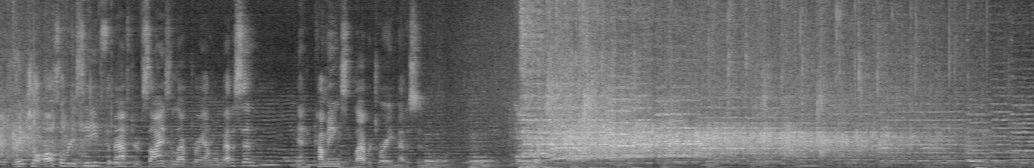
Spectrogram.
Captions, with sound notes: Rachel also receives the master of science in laboratory animal medicine and Cummings Laboratory Medicine Award. (audience applauding) (band playing)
